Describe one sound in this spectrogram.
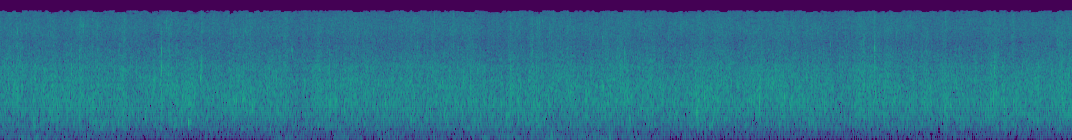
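Waterfalls rush steadily in the distance.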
